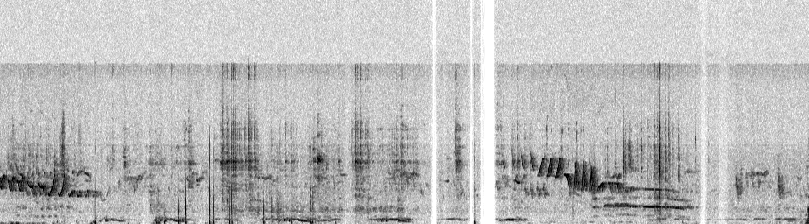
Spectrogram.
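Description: Faint pigeon cooing, repeated low calls, with a small songbird's descending trill near the start and again about three-quarters of the way through.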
